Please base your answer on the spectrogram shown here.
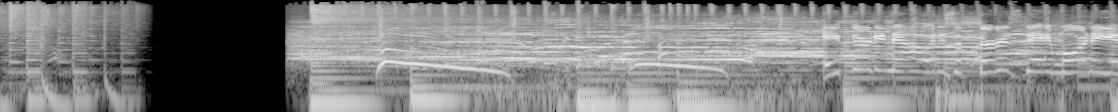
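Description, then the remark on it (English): A loud studio audience erupts in sustained cheering and whooping as Jennifer Lopez enters, after a brief silence, with a dense wall of voices and high excited shouts carrying on to the end. “The cheers just got a little bit louder.”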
